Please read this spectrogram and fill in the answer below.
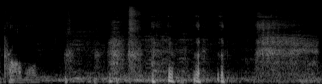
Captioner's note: laughter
